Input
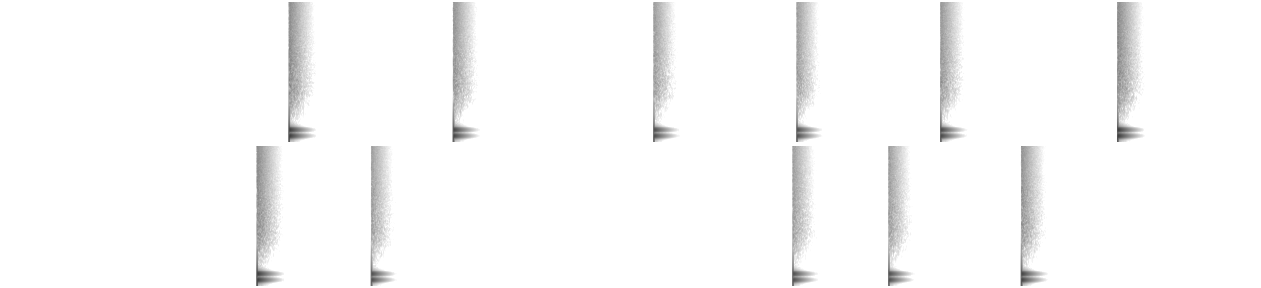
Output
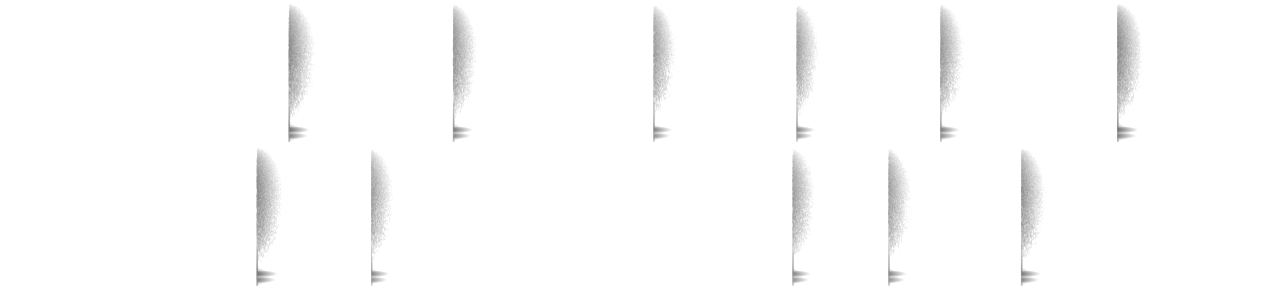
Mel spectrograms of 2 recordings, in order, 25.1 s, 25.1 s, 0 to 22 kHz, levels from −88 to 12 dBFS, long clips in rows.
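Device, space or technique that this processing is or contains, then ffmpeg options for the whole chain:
piezo pickup straight into a mixer: -af "lowpass=5.8k,aderivative,volume=4.5dB"

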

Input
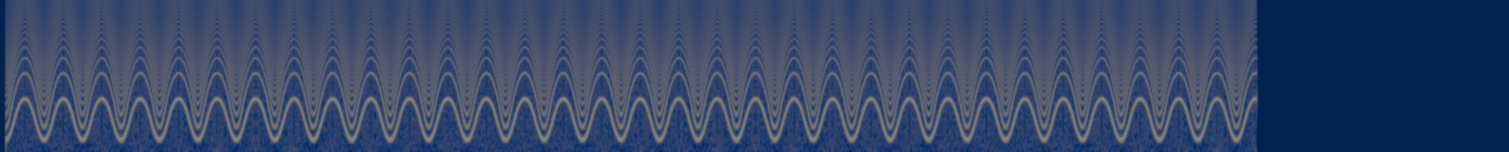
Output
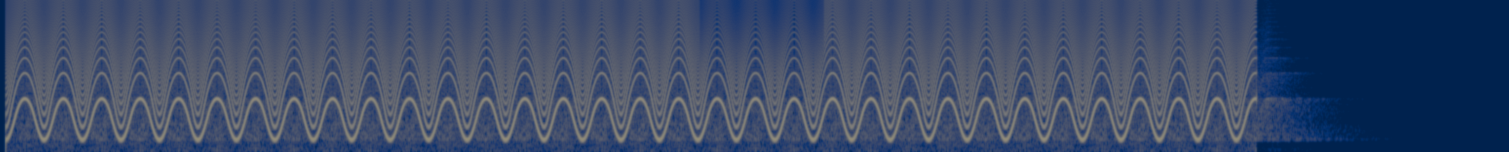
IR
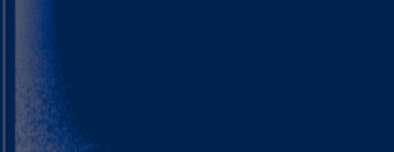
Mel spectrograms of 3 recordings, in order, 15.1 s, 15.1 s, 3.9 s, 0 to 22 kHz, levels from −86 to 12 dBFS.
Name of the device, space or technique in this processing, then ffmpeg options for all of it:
ducked reverb: -filter_complex "[0:a]asplit=3[a][b][c];[1:a]atrim=start_sample=2205[d];[b][d]afir=irnorm=-1:irlink=0[e];[c]apad=whole_len=665541[f];[e][f]sidechaincompress=threshold=-48dB:ratio=12:attack=16:release=1050,volume=-4.5dB[g];[a][g]amix=inputs=2:normalize=0,asettb=1/sr,asplit=3[h][i][j];[h]atrim=end=7.004[k];[i]atrim=start=7:end=8.25,asetpts=PTS-STARTPTS,afade=t=in:d=0.004:c=qsin,afade=t=out:st=1.246:d=0.004:c=qsin,highshelf=f=5.1k:g=-8[l];[j]atrim=start=8.246[m];[k][l]acrossfade=d=0.004:c1=hsin:c2=qsin[n];[n][m]acrossfade=d=0.004:c1=qsin:c2=hsin,volume=1.5dB"

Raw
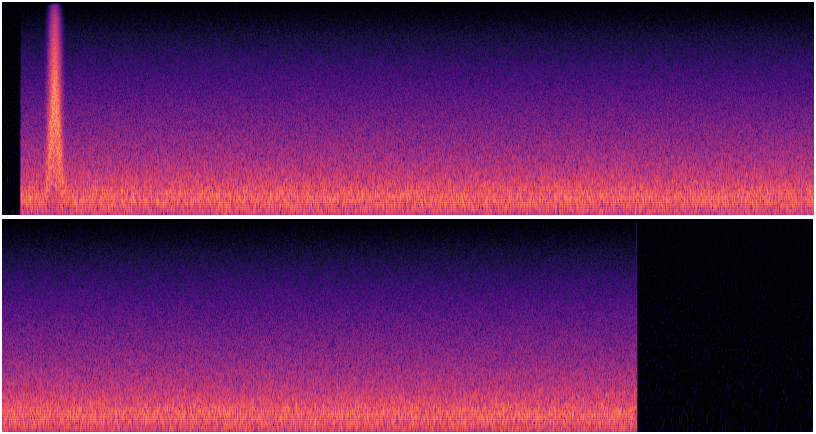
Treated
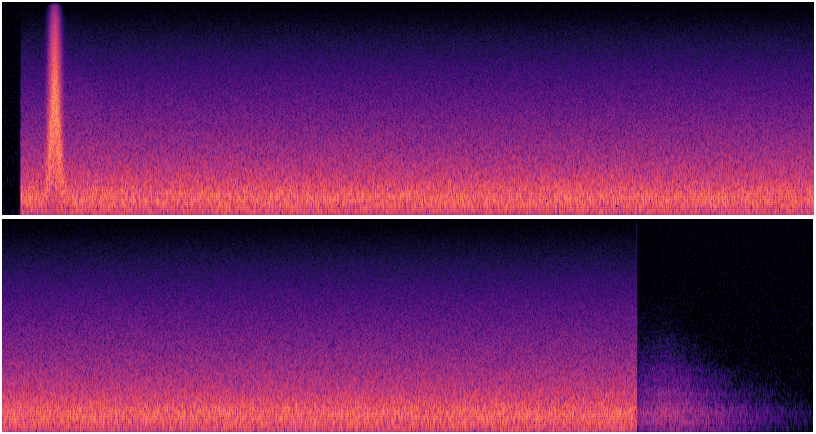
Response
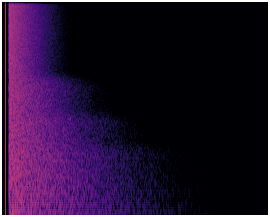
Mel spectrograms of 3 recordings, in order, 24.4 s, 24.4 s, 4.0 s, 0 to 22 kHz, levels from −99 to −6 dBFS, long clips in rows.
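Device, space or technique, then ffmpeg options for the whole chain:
ducked reverb: -filter_complex "[0:a]asplit=3[a][b][c];[1:a]atrim=start_sample=2205[d];[b][d]afir=irnorm=-1:irlink=0[e];[c]apad=whole_len=1074174[f];[e][f]sidechaincompress=threshold=-47dB:ratio=5:attack=16:release=439,volume=-16.5dB[g];[a][g]amix=inputs=2:normalize=0"

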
